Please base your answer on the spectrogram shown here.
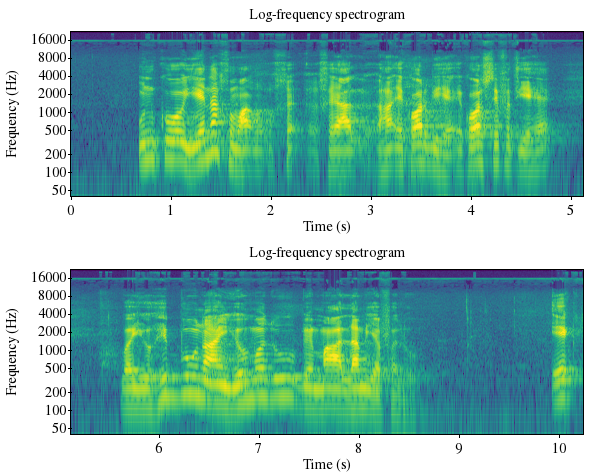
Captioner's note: Arabic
